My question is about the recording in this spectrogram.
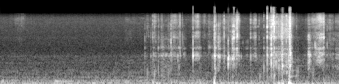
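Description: Handling noise from the camera being picked up and moved: rustling and scraping on the microphone with a few sharp knocks, starting about two seconds in after a stretch of low steady room noise.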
